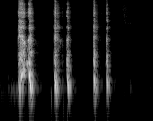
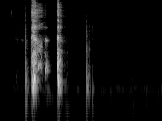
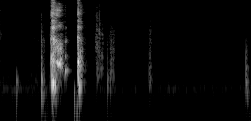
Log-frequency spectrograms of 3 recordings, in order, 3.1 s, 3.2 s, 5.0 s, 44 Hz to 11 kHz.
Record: {"three_cough_length": "3.1 s", "three_cough_amplitude": 23237, "three_cough_signal_mean_std_ratio": 0.31, "cough_length": "3.2 s", "cough_amplitude": 21990, "cough_signal_mean_std_ratio": 0.23, "exhalation_length": "5.0 s", "exhalation_amplitude": 24337, "exhalation_signal_mean_std_ratio": 0.21, "survey_phase": "beta (2021-08-13 to 2022-03-07)", "age": "65+", "gender": "Female", "wearing_mask": "No", "symptom_none": true, "smoker_status": "Never smoked", "respiratory_condition_asthma": false, "respiratory_condition_other": false, "recruitment_source": "REACT", "submission_delay": "4 days", "covid_test_result": "Negative", "covid_test_method": "RT-qPCR", "influenza_a_test_result": "Negative", "influenza_b_test_result": "Negative"}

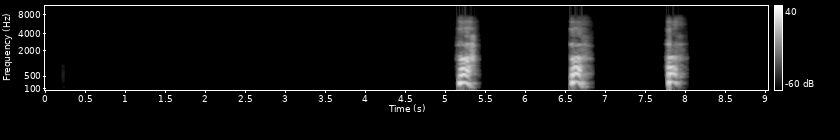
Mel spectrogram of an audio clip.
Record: {"exhalation_length": "9.0 s", "exhalation_amplitude": 28243, "exhalation_signal_mean_std_ratio": 0.17, "survey_phase": "beta (2021-08-13 to 2022-03-07)", "age": "65+", "gender": "Male", "wearing_mask": "No", "symptom_cough_any": true, "symptom_runny_or_blocked_nose": true, "symptom_fatigue": true, "symptom_headache": true, "smoker_status": "Never smoked", "respiratory_condition_asthma": true, "respiratory_condition_other": false, "recruitment_source": "Test and Trace", "submission_delay": "2 days", "covid_test_result": "Positive", "covid_test_method": "RT-qPCR", "covid_ct_value": 14.6, "covid_ct_gene": "ORF1ab gene", "covid_ct_mean": 14.9, "covid_viral_load": "13000000 copies/ml", "covid_viral_load_category": "High viral load (>1M copies/ml)"}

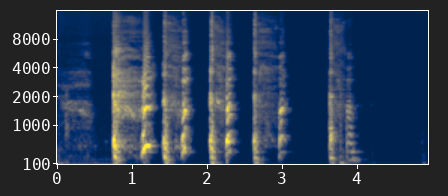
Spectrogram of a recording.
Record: {"cough_length": "4.9 s", "cough_amplitude": 32768, "cough_signal_mean_std_ratio": 0.32, "survey_phase": "beta (2021-08-13 to 2022-03-07)", "age": "65+", "gender": "Female", "wearing_mask": "No", "symptom_none": true, "smoker_status": "Ex-smoker", "respiratory_condition_asthma": false, "respiratory_condition_other": false, "recruitment_source": "REACT", "submission_delay": "1 day", "covid_test_result": "Negative", "covid_test_method": "RT-qPCR"}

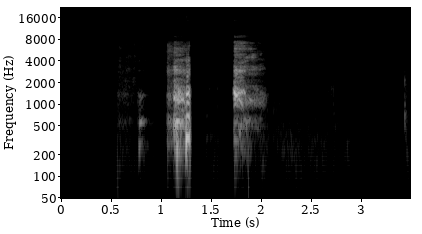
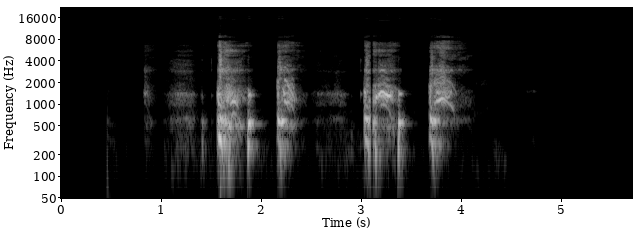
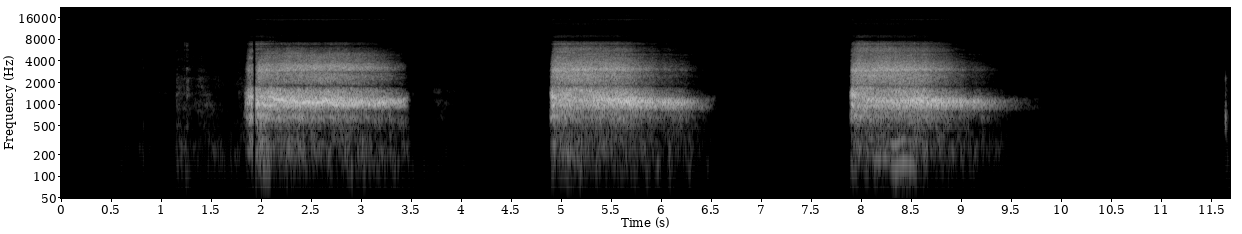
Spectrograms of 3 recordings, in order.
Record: {"cough_length": "3.5 s", "cough_amplitude": 19551, "cough_signal_mean_std_ratio": 0.22, "three_cough_length": "5.7 s", "three_cough_amplitude": 32768, "three_cough_signal_mean_std_ratio": 0.35, "exhalation_length": "11.7 s", "exhalation_amplitude": 22315, "exhalation_signal_mean_std_ratio": 0.53, "survey_phase": "beta (2021-08-13 to 2022-03-07)", "age": "65+", "gender": "Female", "wearing_mask": "No", "symptom_none": true, "smoker_status": "Ex-smoker", "respiratory_condition_asthma": false, "respiratory_condition_other": false, "recruitment_source": "REACT", "submission_delay": "1 day", "covid_test_result": "Negative", "covid_test_method": "RT-qPCR", "influenza_a_test_result": "Negative", "influenza_b_test_result": "Negative"}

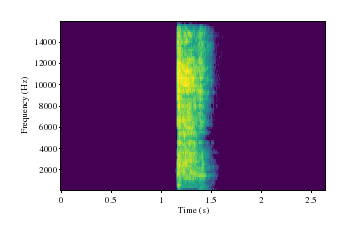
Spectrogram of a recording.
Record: {"cough_length": "2.6 s", "cough_amplitude": 11364, "cough_signal_mean_std_ratio": 0.24, "survey_phase": "alpha (2021-03-01 to 2021-08-12)", "age": "18-44", "gender": "Male", "wearing_mask": "No", "symptom_none": true, "smoker_status": "Never smoked", "respiratory_condition_asthma": false, "respiratory_condition_other": false, "recruitment_source": "REACT", "submission_delay": "1 day", "covid_test_result": "Negative", "covid_test_method": "RT-qPCR"}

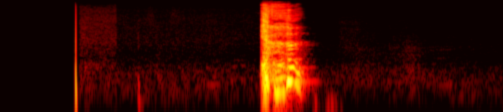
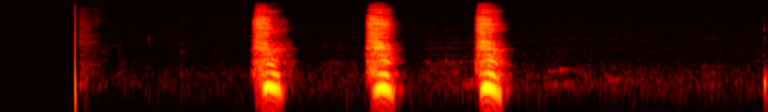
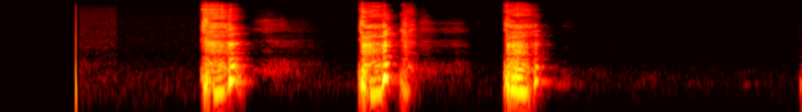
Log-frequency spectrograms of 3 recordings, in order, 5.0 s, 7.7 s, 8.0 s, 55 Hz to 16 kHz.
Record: {"cough_length": "5.0 s", "cough_amplitude": 18245, "cough_signal_mean_std_ratio": 0.21, "exhalation_length": "7.7 s", "exhalation_amplitude": 8744, "exhalation_signal_mean_std_ratio": 0.25, "three_cough_length": "8.0 s", "three_cough_amplitude": 25452, "three_cough_signal_mean_std_ratio": 0.26, "survey_phase": "beta (2021-08-13 to 2022-03-07)", "age": "45-64", "gender": "Female", "wearing_mask": "Yes", "symptom_none": true, "smoker_status": "Never smoked", "respiratory_condition_asthma": false, "respiratory_condition_other": false, "recruitment_source": "Test and Trace", "submission_delay": "0 days", "covid_test_result": "Negative", "covid_test_method": "LFT"}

